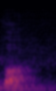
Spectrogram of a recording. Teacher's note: কিন্তু যদি আমরা প বলি, দেখো তাহলে প বলার শুরুতেই কিন্তু আমাদের দুই ঠোঁটকে আটকে দিতে হচ্ছে, দুই ঠোঁটকে আটকে দিতে হচ্ছে প। আগে দুই ঠোঁট আটকে তারপরে উচ্চারণ করতে হচ্ছে প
